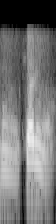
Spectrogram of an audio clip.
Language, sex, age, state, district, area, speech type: Tamil, male, 60+, Tamil Nadu, Kallakurichi, urban, conversation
